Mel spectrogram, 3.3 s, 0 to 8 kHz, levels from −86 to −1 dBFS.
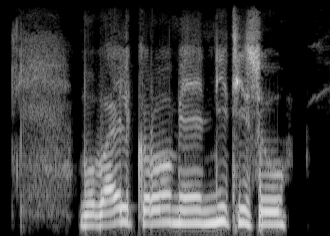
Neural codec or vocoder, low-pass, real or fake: none; 7.2 kHz; real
